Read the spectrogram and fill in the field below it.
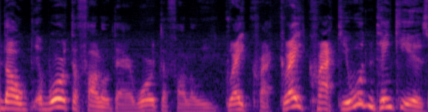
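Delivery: usual speaking voice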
